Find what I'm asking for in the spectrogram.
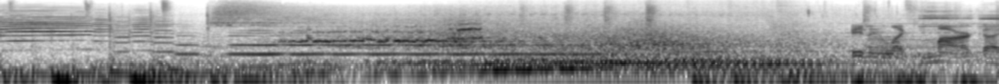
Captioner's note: tires screeching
